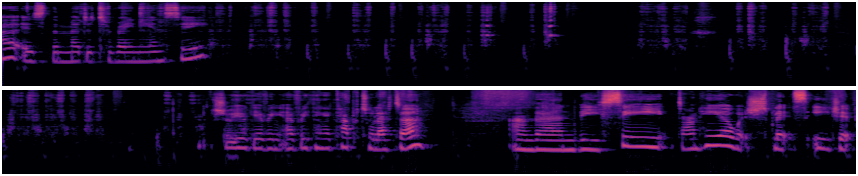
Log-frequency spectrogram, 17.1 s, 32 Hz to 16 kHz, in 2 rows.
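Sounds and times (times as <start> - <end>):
pen scratching on paper: 1.4 - 5.7, 6.4 - 10.6.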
